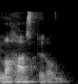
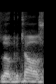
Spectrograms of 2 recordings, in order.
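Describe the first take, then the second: First: It sounds like the English word hospital. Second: It is said the French way, without hospital. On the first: The speaker calls it wrong. "it's not you don't say La Hospital" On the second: The speaker calls it right. "It's French"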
